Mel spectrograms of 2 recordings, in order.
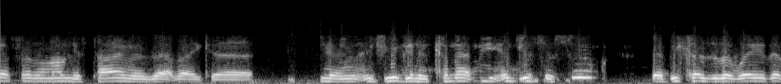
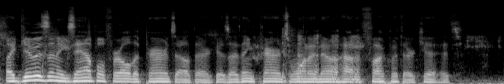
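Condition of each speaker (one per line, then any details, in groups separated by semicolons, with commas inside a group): Cerebral palsy; unable to write or type
No condition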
